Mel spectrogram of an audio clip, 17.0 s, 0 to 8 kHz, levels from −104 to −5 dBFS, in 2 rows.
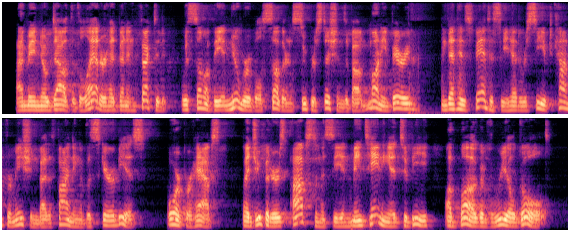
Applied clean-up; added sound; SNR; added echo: neural mask model DeepFilterNet 3.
